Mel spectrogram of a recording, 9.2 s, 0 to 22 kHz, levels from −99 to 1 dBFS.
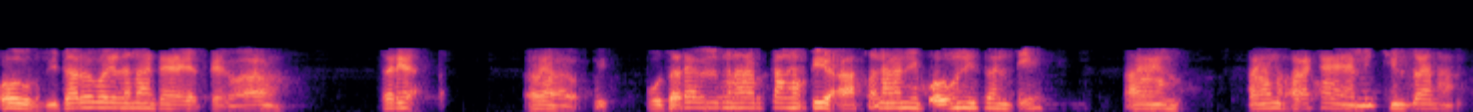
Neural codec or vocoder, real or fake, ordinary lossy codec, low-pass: codec, 24 kHz, 1.5 kbps, HILCodec; fake; MP3, 24 kbps; 3.6 kHz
